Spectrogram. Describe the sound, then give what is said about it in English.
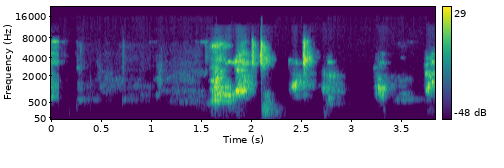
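Two dogs barking in a home office as someone comes to the door: a burst of several sharp, loud barks in quick succession after a quieter start, with short pauses between the later barks. “I apologize for my dogs. Hold on a sec.”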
